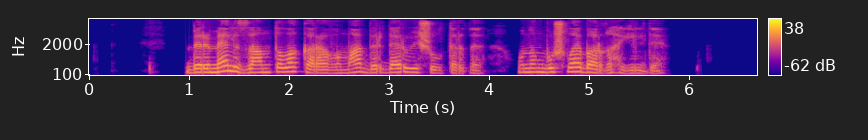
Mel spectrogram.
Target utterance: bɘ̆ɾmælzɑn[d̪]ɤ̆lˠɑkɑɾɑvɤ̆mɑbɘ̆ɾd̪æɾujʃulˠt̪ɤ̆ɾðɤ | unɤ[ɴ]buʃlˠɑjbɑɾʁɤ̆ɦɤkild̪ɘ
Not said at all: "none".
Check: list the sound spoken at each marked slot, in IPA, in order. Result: t̪, ɴ

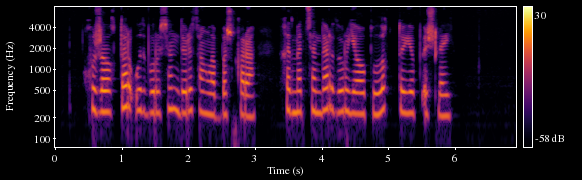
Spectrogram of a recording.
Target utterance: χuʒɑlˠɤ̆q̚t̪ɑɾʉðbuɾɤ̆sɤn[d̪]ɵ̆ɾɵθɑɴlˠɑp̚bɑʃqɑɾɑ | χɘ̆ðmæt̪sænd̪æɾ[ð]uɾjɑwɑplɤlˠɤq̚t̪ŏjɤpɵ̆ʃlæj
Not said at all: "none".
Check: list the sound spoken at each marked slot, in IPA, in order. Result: d̪, ð

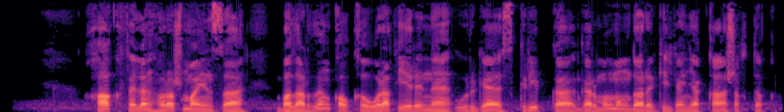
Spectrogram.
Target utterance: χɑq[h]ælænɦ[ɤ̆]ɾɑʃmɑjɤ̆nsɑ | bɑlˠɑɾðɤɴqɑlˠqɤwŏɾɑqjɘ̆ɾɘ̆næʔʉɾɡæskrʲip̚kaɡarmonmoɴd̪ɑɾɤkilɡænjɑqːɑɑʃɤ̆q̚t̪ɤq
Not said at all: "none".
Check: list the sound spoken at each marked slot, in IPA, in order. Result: f, ŏ

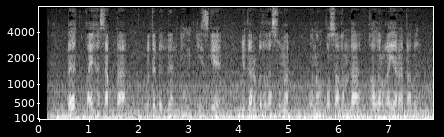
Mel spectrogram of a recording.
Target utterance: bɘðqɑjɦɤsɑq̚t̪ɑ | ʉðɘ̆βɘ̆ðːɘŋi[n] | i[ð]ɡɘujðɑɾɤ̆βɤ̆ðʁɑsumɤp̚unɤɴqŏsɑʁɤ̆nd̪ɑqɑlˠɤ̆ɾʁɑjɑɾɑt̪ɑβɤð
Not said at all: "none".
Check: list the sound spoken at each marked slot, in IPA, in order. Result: ŋ, z

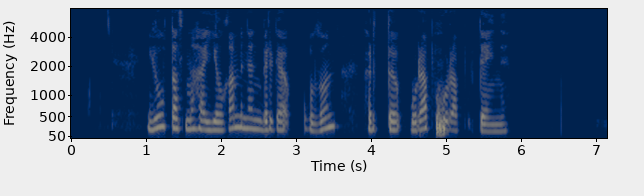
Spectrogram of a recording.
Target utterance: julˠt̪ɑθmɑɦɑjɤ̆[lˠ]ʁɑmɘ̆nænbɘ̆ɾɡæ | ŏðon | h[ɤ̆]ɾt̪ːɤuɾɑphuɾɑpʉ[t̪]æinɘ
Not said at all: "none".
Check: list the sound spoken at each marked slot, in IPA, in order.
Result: lˠ, ɤ̆, t̪

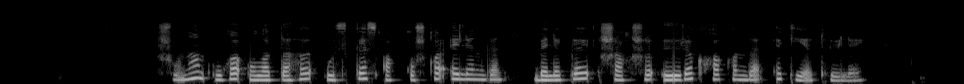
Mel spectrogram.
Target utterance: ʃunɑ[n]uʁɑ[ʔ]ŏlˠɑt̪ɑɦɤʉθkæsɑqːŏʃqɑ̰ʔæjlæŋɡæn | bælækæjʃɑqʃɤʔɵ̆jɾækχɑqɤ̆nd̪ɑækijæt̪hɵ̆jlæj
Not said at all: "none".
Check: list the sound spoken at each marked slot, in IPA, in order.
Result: n, ʔ

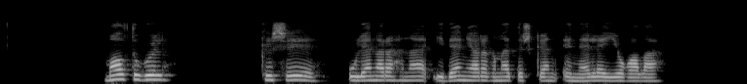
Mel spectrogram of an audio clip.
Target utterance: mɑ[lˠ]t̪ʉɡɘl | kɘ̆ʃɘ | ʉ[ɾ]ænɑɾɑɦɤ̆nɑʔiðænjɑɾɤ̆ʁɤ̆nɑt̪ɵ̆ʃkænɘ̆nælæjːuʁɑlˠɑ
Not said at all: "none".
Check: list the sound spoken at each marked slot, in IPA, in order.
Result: lˠ, l

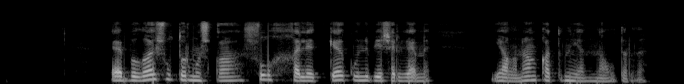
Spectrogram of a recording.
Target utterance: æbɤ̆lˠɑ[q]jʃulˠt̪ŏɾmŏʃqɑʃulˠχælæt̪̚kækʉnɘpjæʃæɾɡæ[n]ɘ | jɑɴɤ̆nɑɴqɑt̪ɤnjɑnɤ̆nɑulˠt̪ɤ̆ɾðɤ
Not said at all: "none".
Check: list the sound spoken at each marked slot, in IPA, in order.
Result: none, m

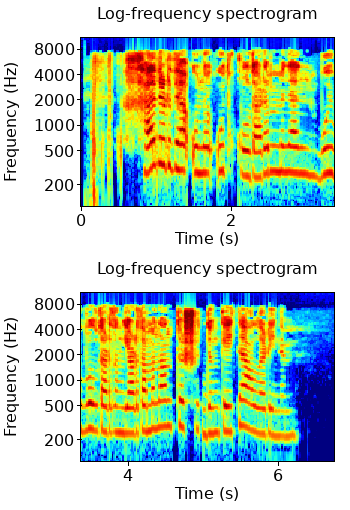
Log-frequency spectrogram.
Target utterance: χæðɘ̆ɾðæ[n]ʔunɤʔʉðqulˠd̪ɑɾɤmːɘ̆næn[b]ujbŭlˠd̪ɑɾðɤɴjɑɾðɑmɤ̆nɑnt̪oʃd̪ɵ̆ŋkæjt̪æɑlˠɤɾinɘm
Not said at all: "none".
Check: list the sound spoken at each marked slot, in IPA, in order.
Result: none, b

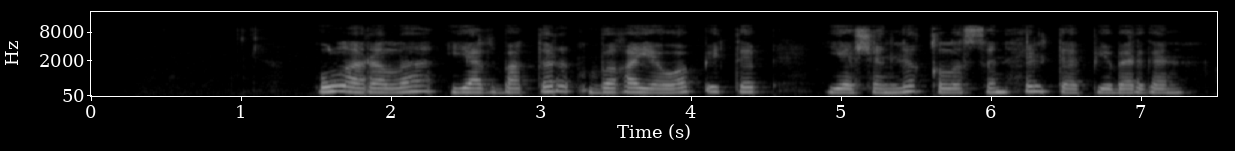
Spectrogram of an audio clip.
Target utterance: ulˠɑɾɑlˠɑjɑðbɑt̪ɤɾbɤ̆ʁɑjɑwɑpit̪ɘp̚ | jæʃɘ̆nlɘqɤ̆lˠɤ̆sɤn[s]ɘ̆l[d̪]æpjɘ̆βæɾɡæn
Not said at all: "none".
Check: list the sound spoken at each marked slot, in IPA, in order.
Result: h, t̪

